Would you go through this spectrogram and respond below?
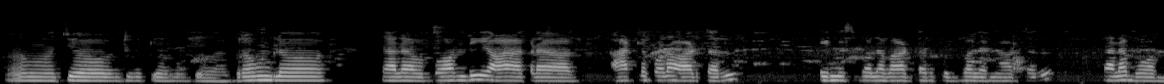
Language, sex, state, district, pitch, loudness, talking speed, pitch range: Telugu, female, Andhra Pradesh, Srikakulam, 180 Hz, -27 LUFS, 90 wpm, 170-185 Hz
